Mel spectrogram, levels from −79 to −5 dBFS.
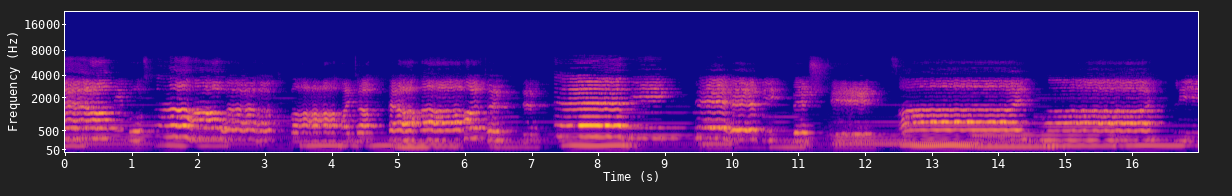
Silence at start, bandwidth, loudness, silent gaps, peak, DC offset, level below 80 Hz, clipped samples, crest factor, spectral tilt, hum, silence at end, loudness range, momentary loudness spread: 0 s; 7 kHz; -27 LUFS; none; -8 dBFS; under 0.1%; -66 dBFS; under 0.1%; 20 dB; -5 dB/octave; none; 0 s; 7 LU; 18 LU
